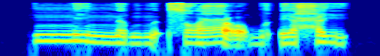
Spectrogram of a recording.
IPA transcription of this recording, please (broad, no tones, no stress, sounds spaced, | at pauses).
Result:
nː i nː ɜ b n̪ ə̰ ʔ s ɔ ʕ ɔ̰ b ə ʔ e ħ i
